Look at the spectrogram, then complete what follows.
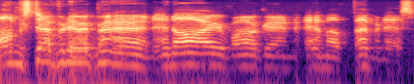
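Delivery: badly done tough voice pushed from the throat. Using the same impression voice for a woman: bad Triple H voice. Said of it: "that voice is every fucking person in the world".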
